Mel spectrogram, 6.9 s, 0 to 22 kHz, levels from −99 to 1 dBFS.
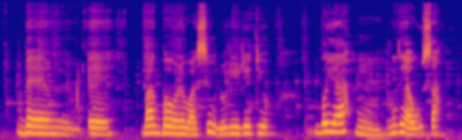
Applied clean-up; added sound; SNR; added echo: classical method log-MMSE.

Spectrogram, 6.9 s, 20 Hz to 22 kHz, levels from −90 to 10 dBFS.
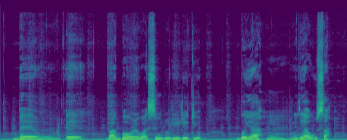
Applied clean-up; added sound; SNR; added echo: none; Bass guitar; 16 dB; none.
